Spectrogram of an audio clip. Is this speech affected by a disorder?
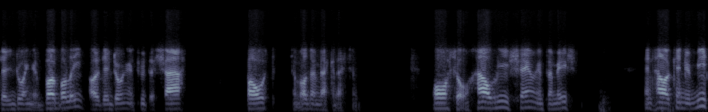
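Yes: deafness; born deaf, cochlear implant, relies on lip reading and visual media; hears okay with cochlear implant, still needs lip reading and captioning to follow online meetings.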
